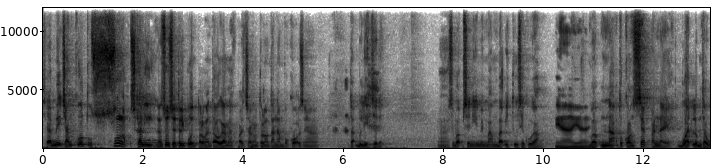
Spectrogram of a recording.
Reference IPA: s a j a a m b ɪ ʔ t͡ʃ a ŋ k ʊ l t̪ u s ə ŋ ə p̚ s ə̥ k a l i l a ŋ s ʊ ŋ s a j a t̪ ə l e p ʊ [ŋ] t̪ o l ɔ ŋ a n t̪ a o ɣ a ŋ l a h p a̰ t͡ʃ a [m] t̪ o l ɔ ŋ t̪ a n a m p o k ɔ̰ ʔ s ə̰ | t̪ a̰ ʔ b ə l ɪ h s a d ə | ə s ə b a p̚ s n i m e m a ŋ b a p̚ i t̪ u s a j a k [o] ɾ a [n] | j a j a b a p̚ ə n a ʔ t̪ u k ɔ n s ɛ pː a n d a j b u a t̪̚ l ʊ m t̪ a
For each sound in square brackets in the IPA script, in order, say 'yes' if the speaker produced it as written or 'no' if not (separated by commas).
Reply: no, no, no, no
